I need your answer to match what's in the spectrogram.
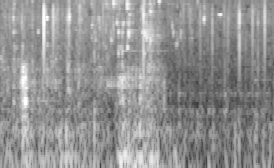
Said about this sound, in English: poured the scotch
